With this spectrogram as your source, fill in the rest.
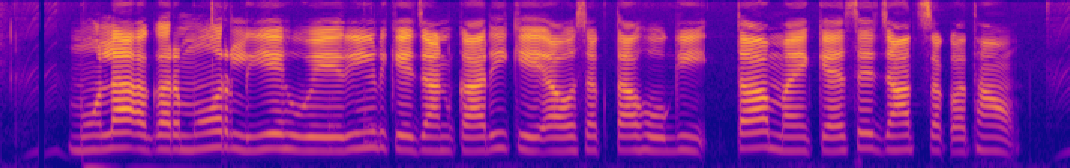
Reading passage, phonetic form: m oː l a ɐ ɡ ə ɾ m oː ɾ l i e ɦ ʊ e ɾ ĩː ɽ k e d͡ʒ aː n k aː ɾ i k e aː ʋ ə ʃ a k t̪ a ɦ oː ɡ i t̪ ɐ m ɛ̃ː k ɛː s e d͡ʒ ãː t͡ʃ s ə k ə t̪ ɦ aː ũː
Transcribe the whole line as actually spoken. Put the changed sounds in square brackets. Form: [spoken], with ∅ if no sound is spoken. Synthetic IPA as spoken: m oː l a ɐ ɡ ə ɾ m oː ɾ l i e ɦ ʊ e ɾ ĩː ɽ k e d͡ʒ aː n k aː ɾ i k e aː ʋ ə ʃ [ə] k t̪ a ɦ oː ɡ i t̪ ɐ m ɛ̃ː k ɛː s e d͡ʒ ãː t͡ʃ s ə k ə t̪ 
